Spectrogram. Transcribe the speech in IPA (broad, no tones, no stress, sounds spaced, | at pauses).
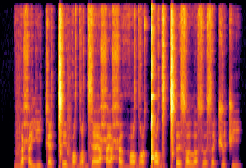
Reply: v ə ħ ɪ j i k æ ǀ ɪ v ʊ dˤ i d͡z æ ħ æ ħ ʌ ɦ ʊ dˤ æ ǃ ə dˤ ə ǀʰ ə z ɒ l ɒ z ʊ z ʌ t͡ʃ ʊ t͡ʃ i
